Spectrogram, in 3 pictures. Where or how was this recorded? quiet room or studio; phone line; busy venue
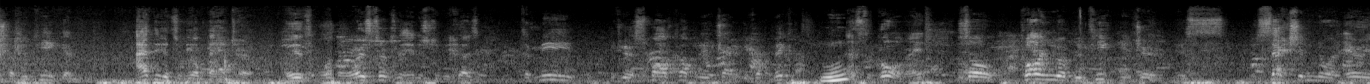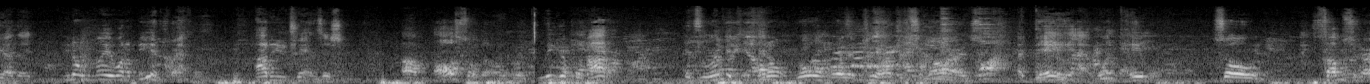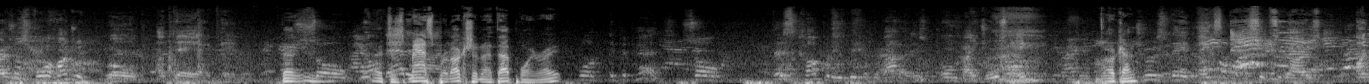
busy venue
